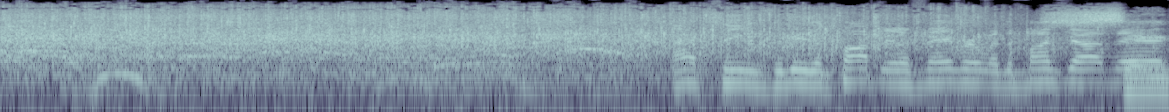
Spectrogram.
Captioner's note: cheering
